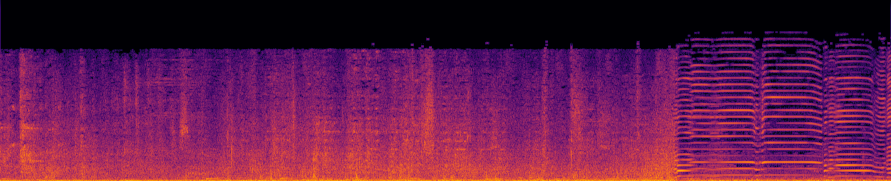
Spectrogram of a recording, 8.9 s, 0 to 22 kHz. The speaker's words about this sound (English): On the downslope, the train stopped for 30 minutes at Upton Siding, which allowed us to walk the line and explore the high desert landscape of sagebrush, ponderosas, and oversized pine cones, until a northbound train passed.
